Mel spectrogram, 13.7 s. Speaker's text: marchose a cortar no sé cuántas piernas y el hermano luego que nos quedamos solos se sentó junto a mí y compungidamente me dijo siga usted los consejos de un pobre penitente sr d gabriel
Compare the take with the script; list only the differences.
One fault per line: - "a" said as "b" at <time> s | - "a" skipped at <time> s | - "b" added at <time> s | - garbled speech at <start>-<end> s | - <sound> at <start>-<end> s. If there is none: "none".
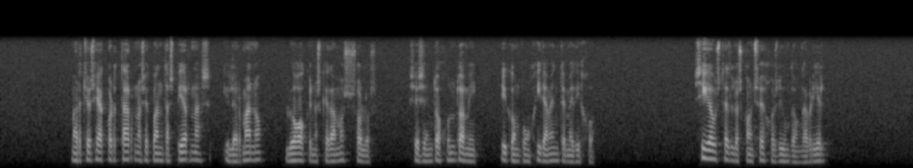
- "pobre penitente sr" skipped at 11.8 s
